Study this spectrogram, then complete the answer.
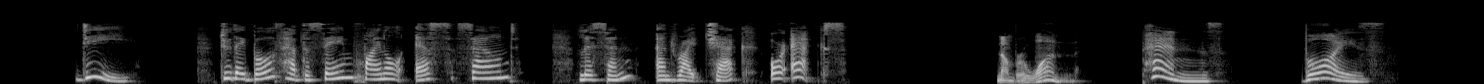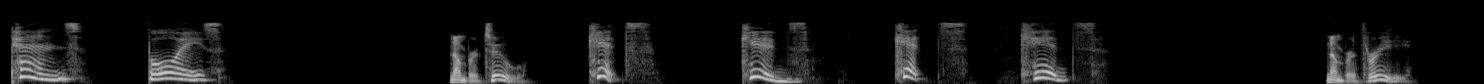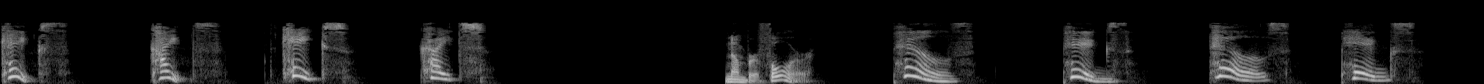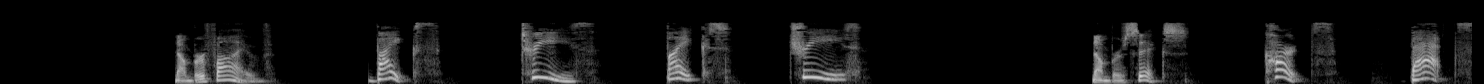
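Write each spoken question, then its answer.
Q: Pens. Boys.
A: Yes (check): both /z/

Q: Kits. Kids.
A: No (X): /s/ vs /z/

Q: Cakes. Kites.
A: Yes (check): both /s/

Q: Pills. Pigs.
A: Yes (check): both /z/

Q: Bikes. Trees.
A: No (X): /s/ vs /z/

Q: Carts. Bats.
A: Yes (check): both /s/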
